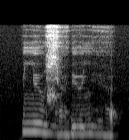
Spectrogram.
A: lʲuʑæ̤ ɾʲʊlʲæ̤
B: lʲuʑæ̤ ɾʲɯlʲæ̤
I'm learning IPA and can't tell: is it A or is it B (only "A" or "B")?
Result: B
